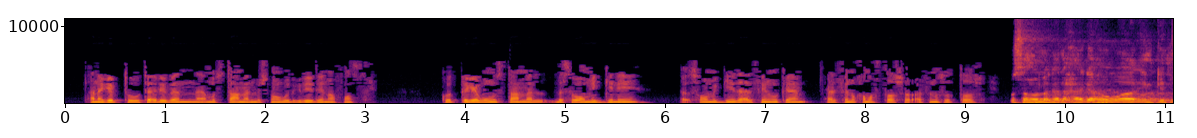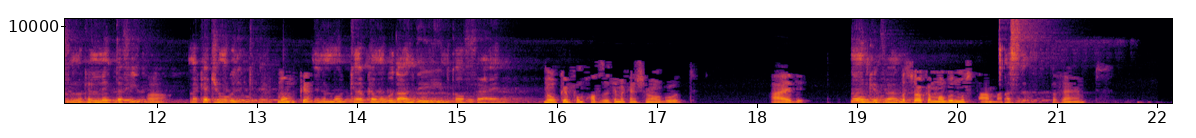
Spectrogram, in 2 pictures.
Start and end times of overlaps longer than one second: none

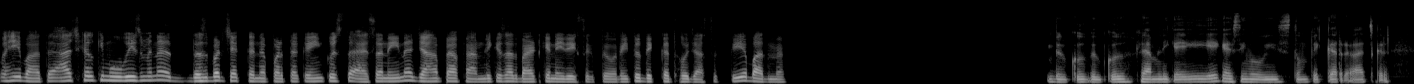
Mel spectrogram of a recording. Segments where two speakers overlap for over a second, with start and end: none

